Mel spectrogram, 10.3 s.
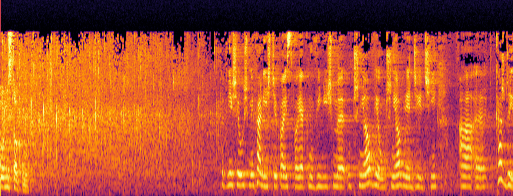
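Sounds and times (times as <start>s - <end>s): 
warm audience applause for carol singers: 0.0s - 4.6s
speech: 0.1s - 0.8s, 4.4s - 10.2s.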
